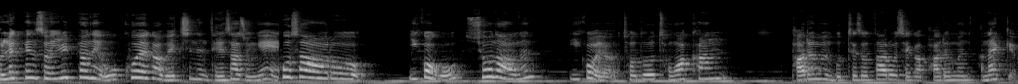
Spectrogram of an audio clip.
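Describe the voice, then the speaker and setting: With music in the background and audible room echo, a woman speaks at a moderate pace. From Korea. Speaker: YouTuber living abroad. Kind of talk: casual explainer video. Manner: casual, conversational.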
